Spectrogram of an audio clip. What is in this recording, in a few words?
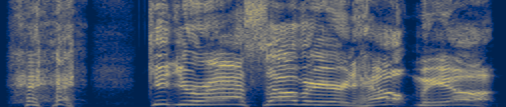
ledge hang start, voice, biker; Left 4 Dead 2; left4dead2 dlc3; survivor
